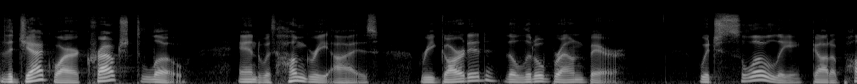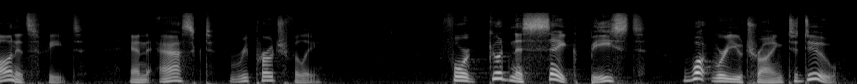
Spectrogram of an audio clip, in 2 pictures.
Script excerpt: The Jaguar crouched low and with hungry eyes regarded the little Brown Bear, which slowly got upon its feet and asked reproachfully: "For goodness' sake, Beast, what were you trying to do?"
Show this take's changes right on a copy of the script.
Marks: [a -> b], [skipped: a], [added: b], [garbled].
The Jaguar crouched low and with hungry eyes regarded the little Brown Bear, which slowly got upon its feet and asked reproachfully: "For goodness' sake, Beast, what were you trying to do?"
